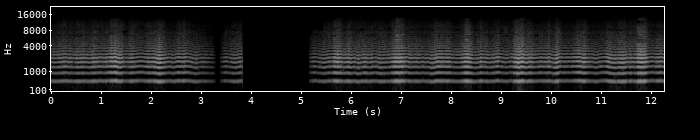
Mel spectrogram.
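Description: A mosquito's thin, steady, high-pitched whine, wavering slightly in pitch, with a brief silent gap.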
